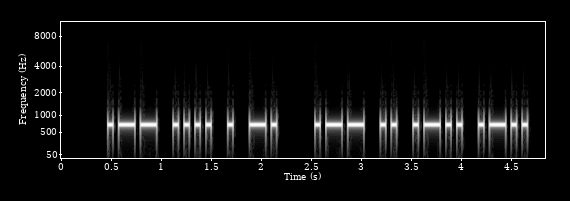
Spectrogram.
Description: Morse code, heard as a keyed tone, about 22 wpm, 700 Hz. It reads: WHEN WILL
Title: Sentences from Top 1000 Words - Review Part 5 - 22wpm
